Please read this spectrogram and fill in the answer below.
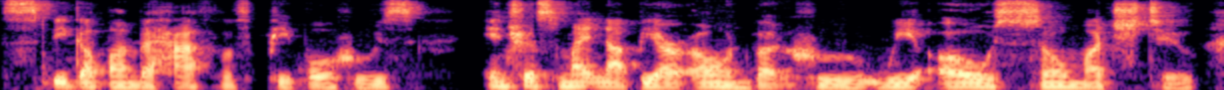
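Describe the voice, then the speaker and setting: Speaking at medium pitch, a man delivers his words at a fairly slow pace in a monotone, flat intonation, and he sounds somewhat breathy. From New York. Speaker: pastor. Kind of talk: panel discussion.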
